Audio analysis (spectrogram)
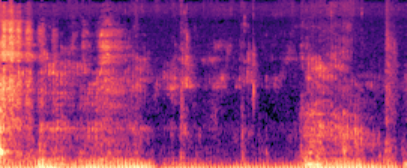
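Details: A puma kept as a house pet wakes its owner early in the morning. Continuous deep pulsed rumbling dips briefly after two seconds, then resumes and swells again near the end.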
